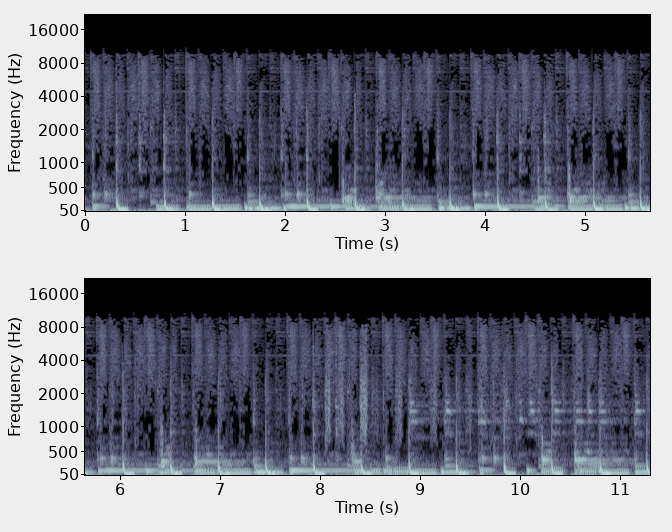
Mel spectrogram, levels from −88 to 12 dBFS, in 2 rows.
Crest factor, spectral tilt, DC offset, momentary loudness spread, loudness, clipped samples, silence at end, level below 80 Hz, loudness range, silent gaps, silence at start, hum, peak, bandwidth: 12 dB; -6 dB/octave; under 0.1%; 3 LU; -19 LUFS; under 0.1%; 0 s; -18 dBFS; 0 LU; none; 0 s; none; -4 dBFS; 10 kHz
